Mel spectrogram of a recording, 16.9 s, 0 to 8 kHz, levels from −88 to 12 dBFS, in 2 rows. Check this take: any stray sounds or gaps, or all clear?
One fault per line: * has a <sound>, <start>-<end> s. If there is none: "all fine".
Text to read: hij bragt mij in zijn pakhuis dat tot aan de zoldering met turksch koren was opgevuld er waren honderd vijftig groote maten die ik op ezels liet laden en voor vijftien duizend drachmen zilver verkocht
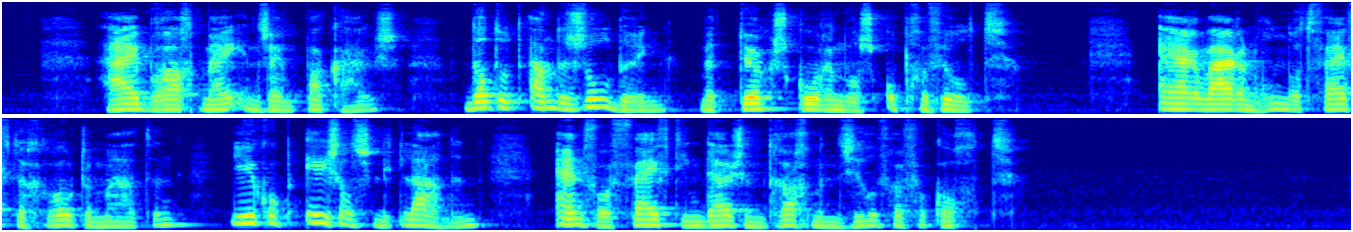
all fine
